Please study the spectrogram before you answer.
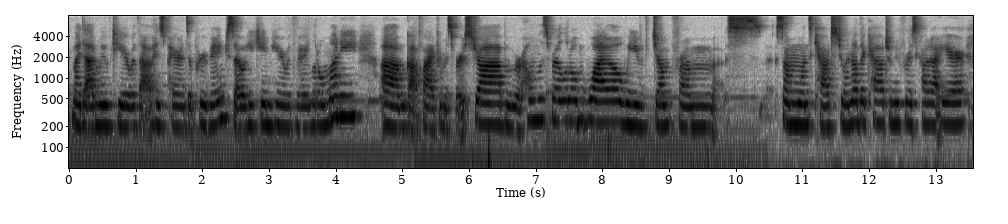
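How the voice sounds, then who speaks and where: A woman's voice: mid-range voice, fairly even intonation, normal speed, a bit bright, soft background music. A young woman with an American accent telling a personal story in a chatty, casual way, with many fillers. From United States.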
